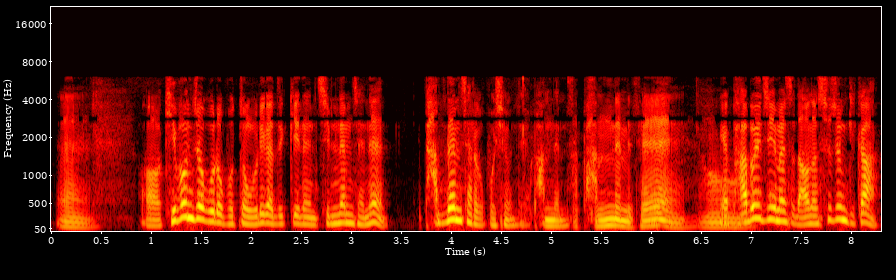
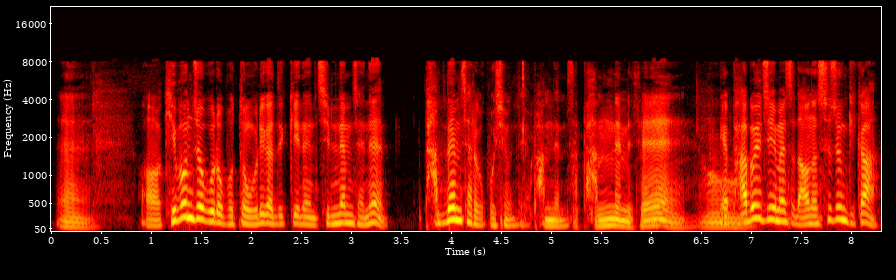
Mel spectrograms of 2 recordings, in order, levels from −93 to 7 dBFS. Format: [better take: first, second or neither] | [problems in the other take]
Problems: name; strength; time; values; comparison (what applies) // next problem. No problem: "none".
second | garbled, watery; badly; nothing above 6 kHz; slightly in the second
